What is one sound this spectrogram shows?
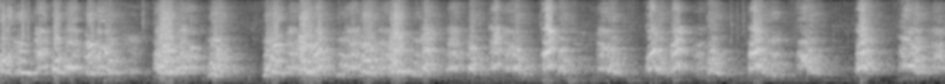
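Several dogs bark loudly and repeatedly in an echoing room.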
